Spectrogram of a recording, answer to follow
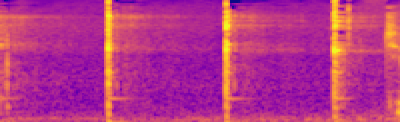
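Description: A series of sharp, evenly spaced knocks, about two a second, each with a short ring.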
